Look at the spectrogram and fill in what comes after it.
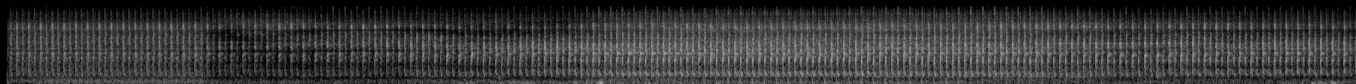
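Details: Ford Focus 2 1.8 at idle: steady rapid sharp ticking knock, about three per second, over the engine; oil level checked, owners unsure of source, perhaps a bent part they touched: engine knock, cause unknown.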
